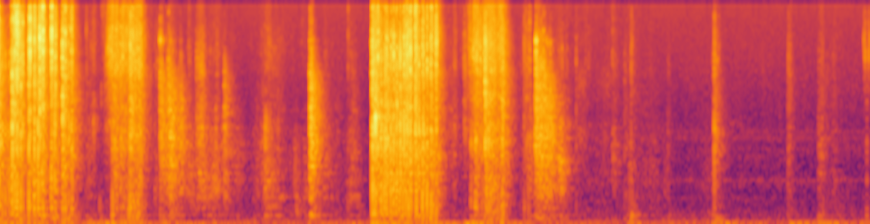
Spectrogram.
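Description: A deck of tarot cards is shuffled in several crisp riffling bursts, with a few cards slipping out and tapping down between them, close and loud with no speech.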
